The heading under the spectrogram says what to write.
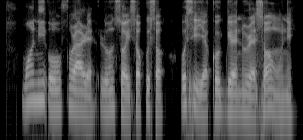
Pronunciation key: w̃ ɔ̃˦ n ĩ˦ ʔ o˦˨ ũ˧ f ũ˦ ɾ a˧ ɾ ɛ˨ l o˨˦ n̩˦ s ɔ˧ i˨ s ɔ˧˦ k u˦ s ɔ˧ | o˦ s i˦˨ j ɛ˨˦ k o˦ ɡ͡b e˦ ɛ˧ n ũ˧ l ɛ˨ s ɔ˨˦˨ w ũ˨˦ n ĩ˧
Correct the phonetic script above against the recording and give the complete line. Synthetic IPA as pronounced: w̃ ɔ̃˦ n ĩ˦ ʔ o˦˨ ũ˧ f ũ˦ ɾ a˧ ɾ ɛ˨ l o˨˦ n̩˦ s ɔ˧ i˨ s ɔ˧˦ k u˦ s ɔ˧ | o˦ s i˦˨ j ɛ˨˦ k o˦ ɡ͡b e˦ ɛ˧ n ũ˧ ɾ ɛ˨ s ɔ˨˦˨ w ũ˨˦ n ĩ˧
